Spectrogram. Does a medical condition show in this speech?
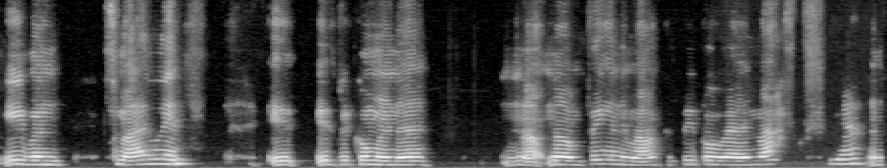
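Yes: cerebral palsy; needs adapted housing.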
